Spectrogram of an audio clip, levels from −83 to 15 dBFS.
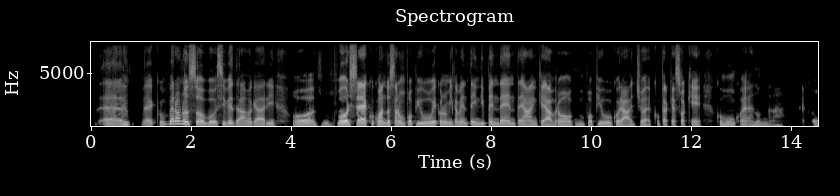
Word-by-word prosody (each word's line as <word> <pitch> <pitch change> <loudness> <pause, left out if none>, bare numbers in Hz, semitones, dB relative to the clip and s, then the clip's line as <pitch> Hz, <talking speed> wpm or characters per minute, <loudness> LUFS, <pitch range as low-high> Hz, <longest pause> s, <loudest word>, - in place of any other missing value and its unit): Eh, 165 +4 -2 0.2
ecco, 150 +8 -5
però 245 +3 +4
non 225 -3 +5
so, 165 -5 +3
boh, 150 0 +2
si 220 - -3
vedrà 160 -7 -1
magari. 145 -1 -2 0.3
O, 135 0 +2
mhmm, 145 -1 -13
forse, 175 +3 +7
ecco, 175 +1 +2
quando 165 0 +2
sarò 165 -1 0
un 160 - -5
po' 165 0 +1
più 150 -1 0
economicamente 150 -1 -1
indipendente 140 -2 -1
anche, 125 +1 -1
avrò 120 -1 0
un 125 -2 -11
po' 125 -1 -3
più 125 -1 -3
coraggio, 120 -1 -1
ecco. 115 - -7
Perché 115 - -5
so 115 -1 -3
che 115 0 -5 0.2
comunque 115 -2 -6
non 110 -1 -11 0.7
ecco. 125 0 -11
145 Hz, 135 wpm, -23 LUFS, 125-160 Hz, 0.7 s, forse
